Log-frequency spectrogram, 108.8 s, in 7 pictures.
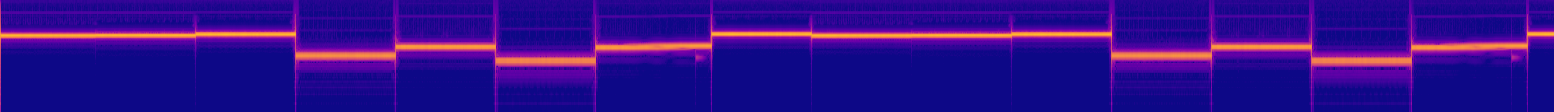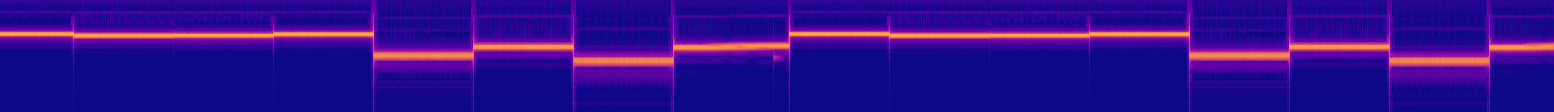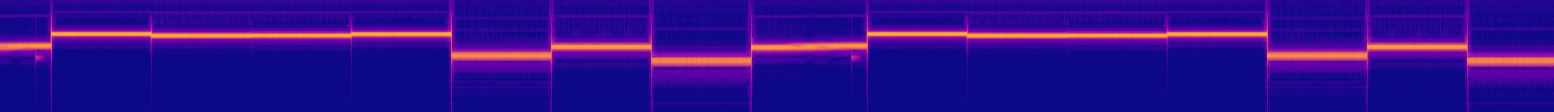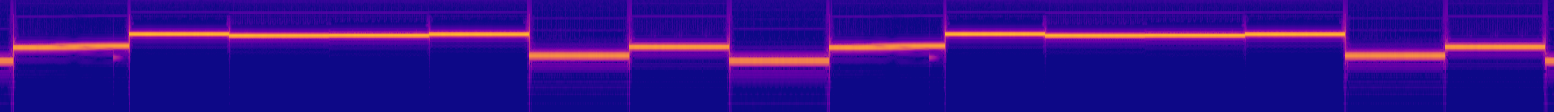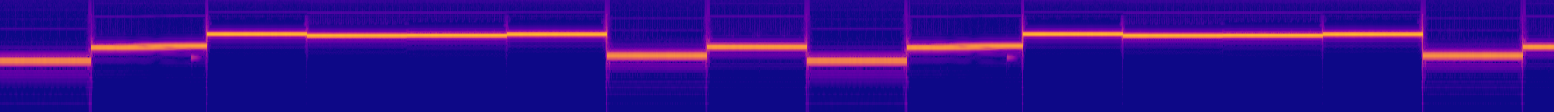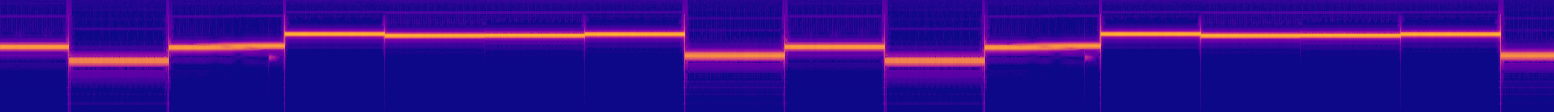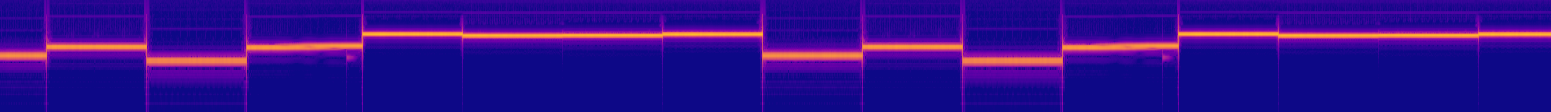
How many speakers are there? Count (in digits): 0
